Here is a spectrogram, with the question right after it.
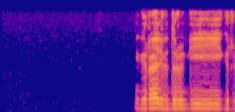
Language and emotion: Russian, neutral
